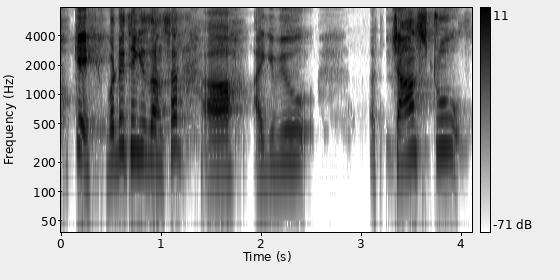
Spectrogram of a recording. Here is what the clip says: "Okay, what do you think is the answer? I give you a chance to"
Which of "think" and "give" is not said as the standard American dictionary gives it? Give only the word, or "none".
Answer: think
